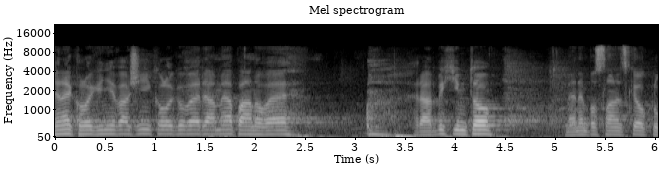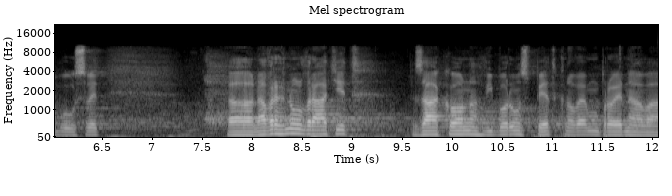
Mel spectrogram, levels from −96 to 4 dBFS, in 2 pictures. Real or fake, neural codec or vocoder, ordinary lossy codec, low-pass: real; none; AAC, 64 kbps; 9.9 kHz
